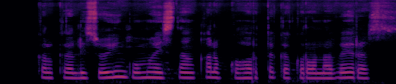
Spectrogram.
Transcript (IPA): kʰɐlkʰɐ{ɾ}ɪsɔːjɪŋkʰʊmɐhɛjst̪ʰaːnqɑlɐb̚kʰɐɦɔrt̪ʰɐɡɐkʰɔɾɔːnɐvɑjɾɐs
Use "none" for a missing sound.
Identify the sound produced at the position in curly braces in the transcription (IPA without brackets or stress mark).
l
